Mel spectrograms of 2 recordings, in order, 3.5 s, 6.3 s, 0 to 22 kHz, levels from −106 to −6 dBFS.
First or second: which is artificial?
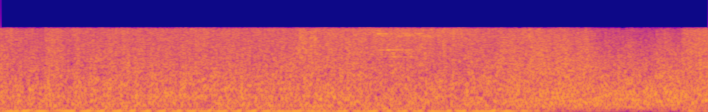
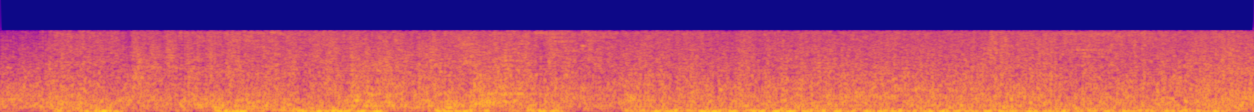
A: second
